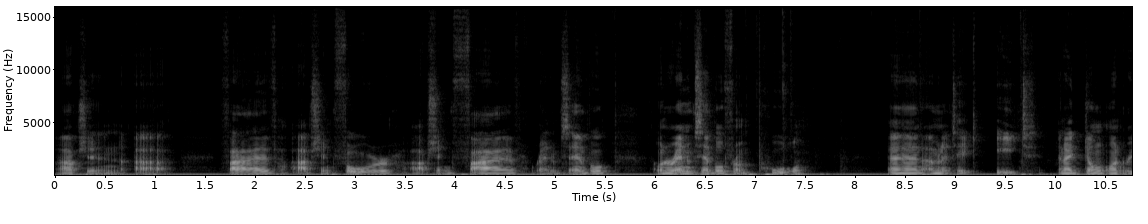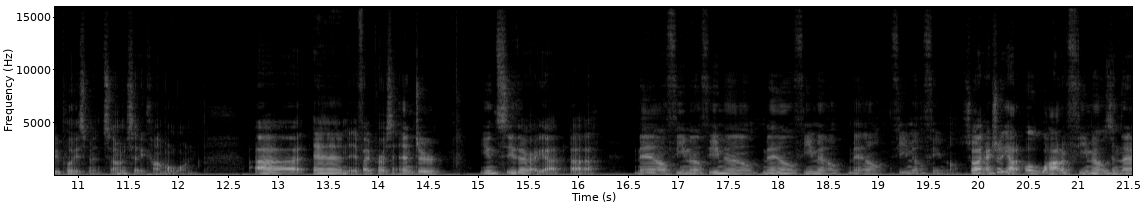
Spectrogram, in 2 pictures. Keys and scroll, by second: 1.1 5, 3.0 4, 4.9 5, 6.5-9.6 typing, 11.3 ,, 11.7 1, 14.2 Return.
